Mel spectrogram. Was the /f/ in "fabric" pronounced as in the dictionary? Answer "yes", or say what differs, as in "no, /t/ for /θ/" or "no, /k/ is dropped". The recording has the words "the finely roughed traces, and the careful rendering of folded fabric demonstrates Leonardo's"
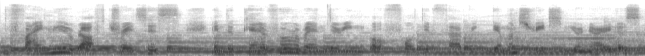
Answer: yes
